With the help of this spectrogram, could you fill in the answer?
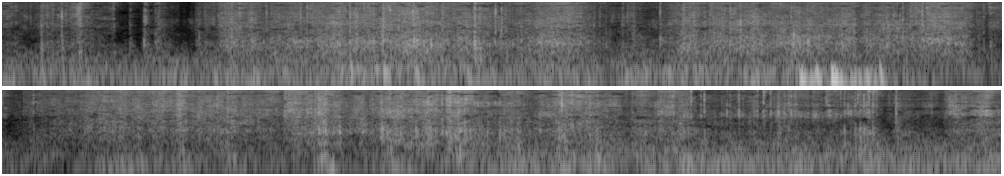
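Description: Dry rose petals in a wicker basket are crumpled and rubbed between fingers and scratched with long pale blue acrylic nails. The result is a continuous bright, crisp crackling and tearing rustle that swells and dips over about ten seconds.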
